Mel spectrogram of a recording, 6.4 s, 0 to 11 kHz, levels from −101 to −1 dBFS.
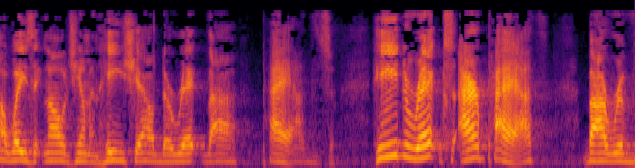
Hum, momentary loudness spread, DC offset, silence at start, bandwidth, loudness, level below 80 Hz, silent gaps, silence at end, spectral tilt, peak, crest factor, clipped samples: none; 13 LU; under 0.1%; 0 s; 8.8 kHz; -24 LUFS; -70 dBFS; none; 0 s; -4 dB/octave; -2 dBFS; 22 dB; under 0.1%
